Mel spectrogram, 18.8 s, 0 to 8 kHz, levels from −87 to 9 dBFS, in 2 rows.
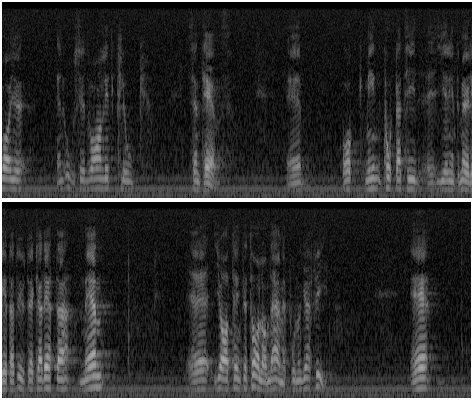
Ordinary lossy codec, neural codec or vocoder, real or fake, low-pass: none; none; real; 7.2 kHz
